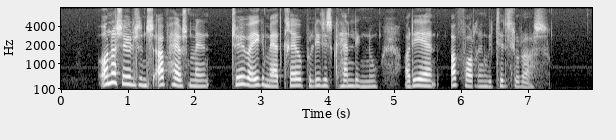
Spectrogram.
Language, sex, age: Danish, female, 40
